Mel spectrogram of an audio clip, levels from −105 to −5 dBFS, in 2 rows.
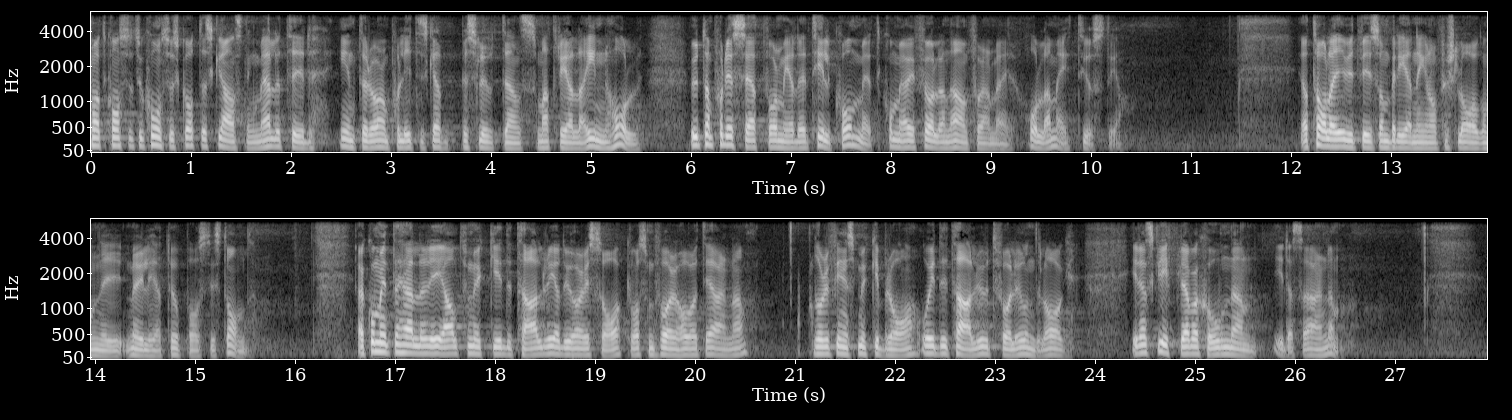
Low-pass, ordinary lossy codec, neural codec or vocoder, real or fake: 5.4 kHz; none; none; real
